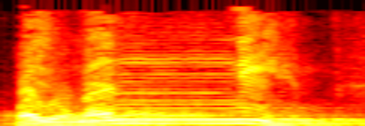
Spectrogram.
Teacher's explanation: النون هنا مشددة وحركتها الكسر، تتفك باتنين نون، واحدة ساكنة والتانية مكسورة · Term: النون المشددة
